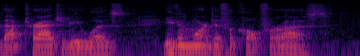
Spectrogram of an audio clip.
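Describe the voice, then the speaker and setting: A woman with an American accent talks at a moderate pace. Room echo can be heard. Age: 60s. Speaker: grandmother being interviewed. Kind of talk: interview.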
